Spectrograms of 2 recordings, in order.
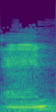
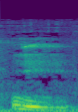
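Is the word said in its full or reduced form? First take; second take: full; reduced. First: The full vowel and final d are said. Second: Only a short n sound is said. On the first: "changing pronunciation from and" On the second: "to n there"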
